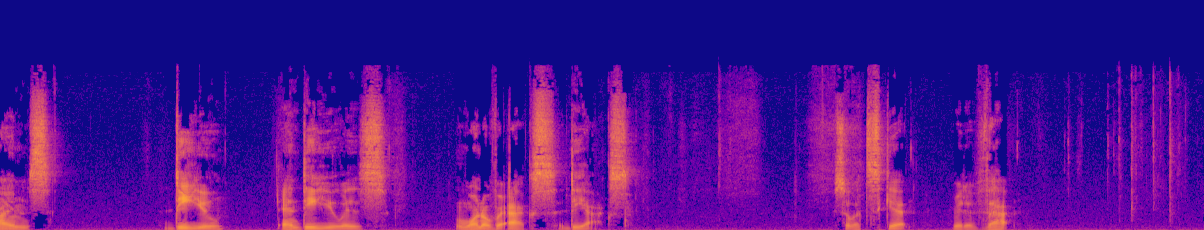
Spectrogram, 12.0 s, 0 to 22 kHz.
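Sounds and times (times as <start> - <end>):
computer mouse clicks: 10.6 - 11.9.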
